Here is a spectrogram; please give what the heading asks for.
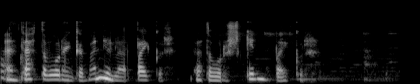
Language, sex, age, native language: Icelandic, female, 20-29, Icelandic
